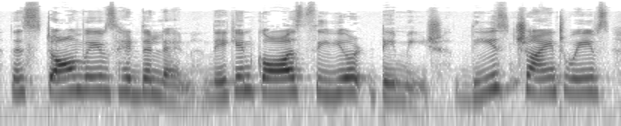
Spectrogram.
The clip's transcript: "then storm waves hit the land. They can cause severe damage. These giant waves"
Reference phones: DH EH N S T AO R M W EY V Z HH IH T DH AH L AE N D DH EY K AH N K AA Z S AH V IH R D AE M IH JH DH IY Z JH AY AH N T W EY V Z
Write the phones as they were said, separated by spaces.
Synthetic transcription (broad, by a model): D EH N S T AO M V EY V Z HH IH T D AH L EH N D EY K AH N K AA Z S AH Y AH R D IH M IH JH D IY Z CH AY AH N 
